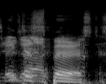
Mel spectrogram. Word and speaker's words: interspersed: South Korea is blasting criticism of the social regime northwards and intersped. Interpursed? – It's not pronounced sped, it's retard. – You only get three of those. – Yeah, it says interspersed, so interwoven with K-pop music.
